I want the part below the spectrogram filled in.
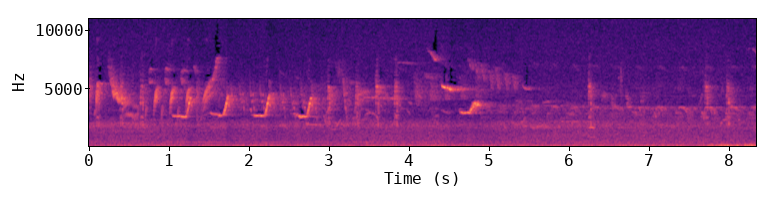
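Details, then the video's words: Blyth's reed warbler singing in a home town: quick series of high whistled and chirping notes with short slurred phrases, fading after five seconds into steady low noise near a busy railway. "Blyth's Reed Warbler"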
